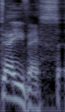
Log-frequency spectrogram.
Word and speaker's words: Davies: It's actually pronounced Davis. It's very Welsh.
